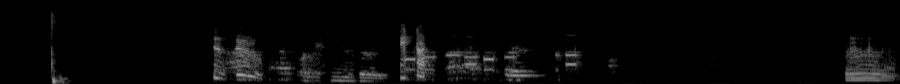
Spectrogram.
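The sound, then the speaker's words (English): A click, then a quick run of telephone keypad tones as someone dials into a meeting by phone, with short beeps in an uneven rhythm and a final longer burst of tone after a pause. The beeps are clear. “Do you want to switch to phone? Yeah, I'm going to switch to phone.”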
